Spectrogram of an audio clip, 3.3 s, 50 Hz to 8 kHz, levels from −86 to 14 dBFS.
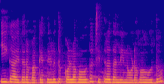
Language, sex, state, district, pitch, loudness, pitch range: Kannada, female, Karnataka, Shimoga, 245 Hz, -14 LUFS, 235-255 Hz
